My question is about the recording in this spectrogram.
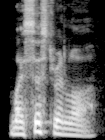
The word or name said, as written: my sister-in-law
